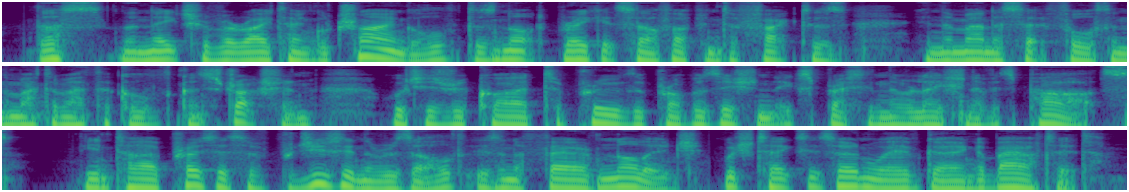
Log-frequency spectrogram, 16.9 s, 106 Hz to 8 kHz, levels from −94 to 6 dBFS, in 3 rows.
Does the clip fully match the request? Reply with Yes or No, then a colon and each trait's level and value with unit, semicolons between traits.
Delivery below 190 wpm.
No: fast, 205 wpm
